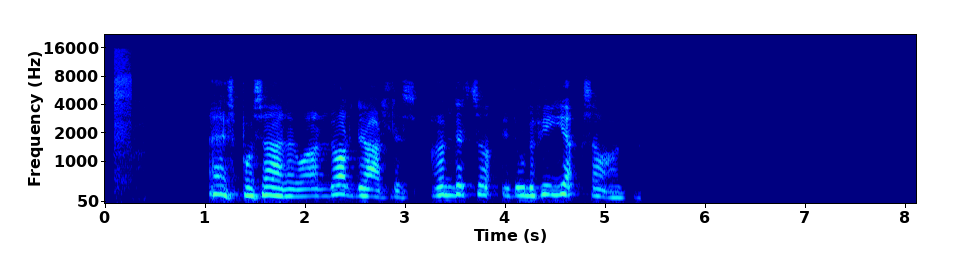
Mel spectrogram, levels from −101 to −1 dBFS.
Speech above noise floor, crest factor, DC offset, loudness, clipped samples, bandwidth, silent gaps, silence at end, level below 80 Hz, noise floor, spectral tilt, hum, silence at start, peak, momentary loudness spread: over 29 dB; 22 dB; under 0.1%; -61 LUFS; under 0.1%; 7.4 kHz; 0.42-1.04 s, 3.13-3.25 s, 3.93-3.97 s, 5.20-5.28 s; 2.75 s; under -90 dBFS; under -90 dBFS; -5 dB/octave; none; 0.1 s; -42 dBFS; 9 LU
